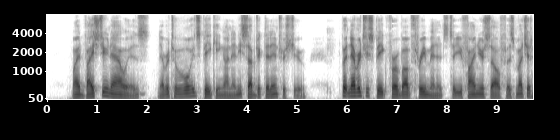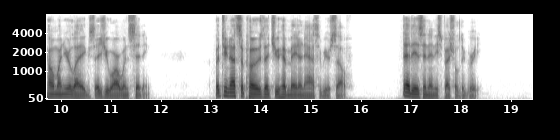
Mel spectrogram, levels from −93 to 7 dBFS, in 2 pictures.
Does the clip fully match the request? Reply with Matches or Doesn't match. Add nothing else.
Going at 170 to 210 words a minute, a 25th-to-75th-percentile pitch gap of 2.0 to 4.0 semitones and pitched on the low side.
Matches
